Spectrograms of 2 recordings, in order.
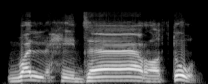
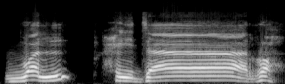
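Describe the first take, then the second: First: Slow reading ending on a voiced তু; final তু pronounced. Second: Slow ওয়াল হিজারহ with closing h; pausal h ending. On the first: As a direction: recite ওয়াল হি যা র তু, sounding the t at the end. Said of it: "যদি সর্বশেষ গোল তা হয়". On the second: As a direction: end হিজারহ on a breathed h instead of t. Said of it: "কিন্তু আমরা হা পড়বো". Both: Shown as a demonstration.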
